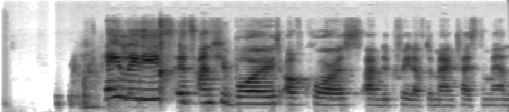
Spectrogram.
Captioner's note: claps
